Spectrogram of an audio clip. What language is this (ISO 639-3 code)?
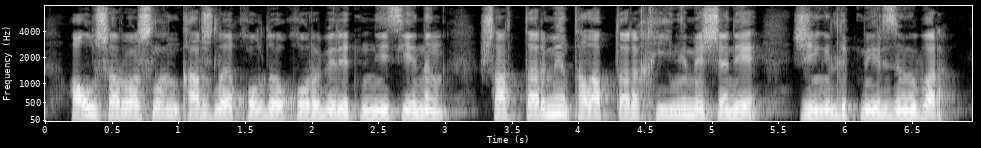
kaz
